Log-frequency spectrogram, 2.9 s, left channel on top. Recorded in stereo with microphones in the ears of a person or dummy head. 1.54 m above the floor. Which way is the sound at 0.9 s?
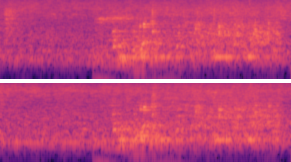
20° left (ahead or behind).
